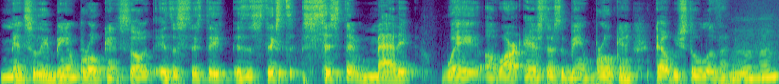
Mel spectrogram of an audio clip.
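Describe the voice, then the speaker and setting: Using an ordinary speaking voice, a man talks at a moderate pace and medium pitch, with lively intonation, very even loudness and hardly any pauses. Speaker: podcast host. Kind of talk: casual interview chat.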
